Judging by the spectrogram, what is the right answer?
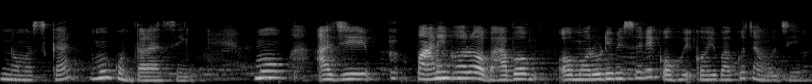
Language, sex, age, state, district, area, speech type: Odia, female, 18-30, Odisha, Mayurbhanj, rural, spontaneous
